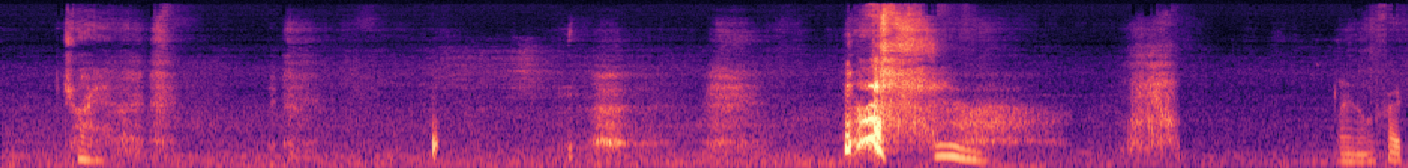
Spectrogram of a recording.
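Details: Sneezing fit after snuffing a small amount of fresh chhinkni (sneezing powder): one loud explosive sneeze among smaller stifled sneezes, sniffs, short voiced sounds and talking.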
